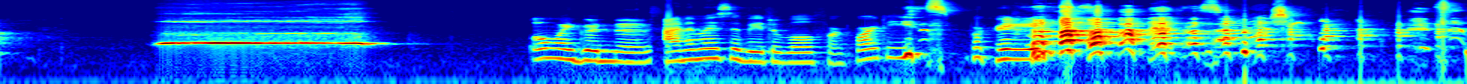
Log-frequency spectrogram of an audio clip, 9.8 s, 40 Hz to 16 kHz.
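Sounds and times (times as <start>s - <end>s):
person whistling imitating a conch shell horn blast: 1.0s - 2.8s
speech: 3.8s - 8.8s.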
